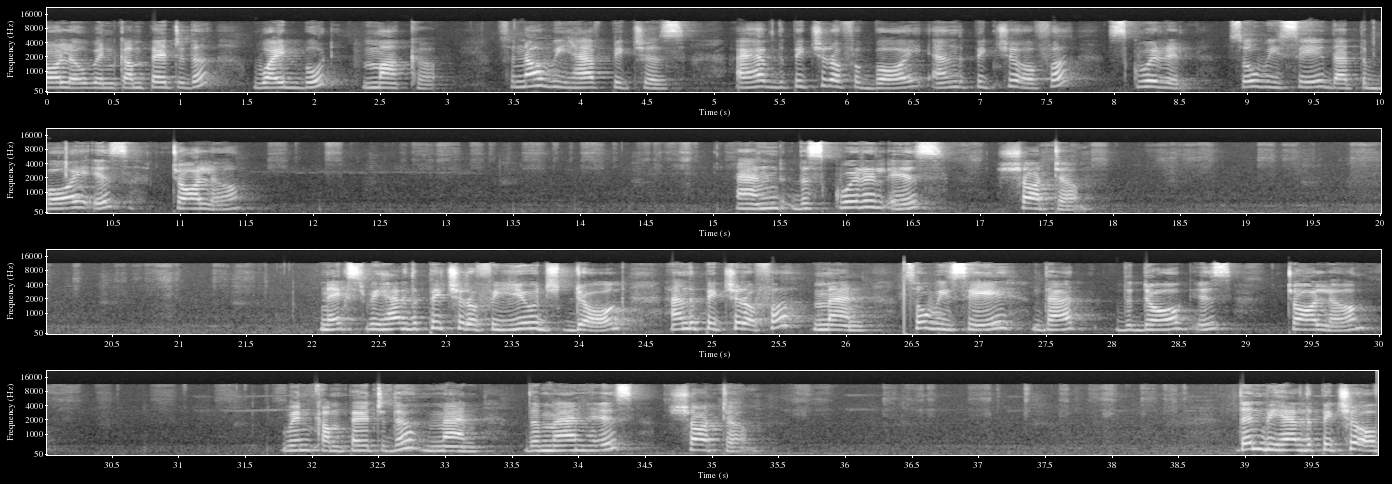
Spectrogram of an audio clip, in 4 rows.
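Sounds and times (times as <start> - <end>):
marker pen writing on paper: 11.6 - 21.8, 29.9 - 32.2, 35.4 - 39.2.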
